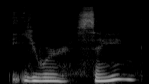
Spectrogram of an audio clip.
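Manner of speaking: hushed, curious; whispered. A narrator's reading. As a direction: gently coax her on. Luke quietly pressing Julie.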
